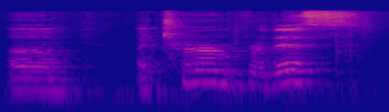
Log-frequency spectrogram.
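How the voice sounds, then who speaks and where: Speaking very slowly in an expressive, slightly high and a bit bright voice, a middle-aged elementary school teacher gives children a remote read-aloud vocabulary lesson indoors in a classroom. He explains simply, repeats key terms, and checks with short tags, with slight background noise audible.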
